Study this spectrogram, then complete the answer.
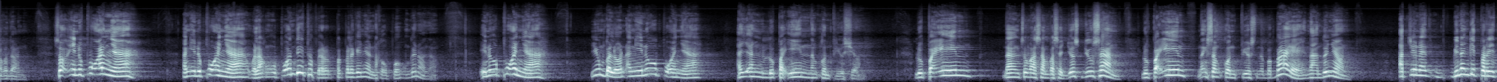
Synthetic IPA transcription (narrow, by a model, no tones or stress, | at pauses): kod̪o̰n | so̞ʔɪnʊpuʔɐnɲa | ʔɐŋɪnʊpuʔɐnɲawɐlaʔkʊŋʊpuːʔɐnd̪iːt̪o̞pɛːɾopɐɡ̚pɐlɐɡajɲonːɐkɐʔʊpoʔkʊŋɡɐno̞no̰ | ʔɪnuʔʊpuʔɐnɲa | jʊŋbɐlo̞nɐŋɪnuʔʊpuʔanɲa | ʔɐjɐŋlʊpɐ̰ʔɪnːɐŋkonfjṵːsjo̰n | lʊpɐʔɪnː | ɐŋsʊmaːsɐmbasɐd͡ʒosd͡ʒuːsan | lʊpɐʔɪnːɐŋɪsaŋkonfjusnɐbɐbaːʔɛnaʔnd̪onjon | ʔɐt̪jʊnabɪnɐŋɡɪt̪̚pɐɾiːt̪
